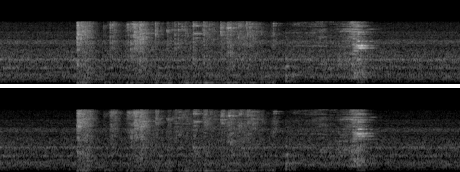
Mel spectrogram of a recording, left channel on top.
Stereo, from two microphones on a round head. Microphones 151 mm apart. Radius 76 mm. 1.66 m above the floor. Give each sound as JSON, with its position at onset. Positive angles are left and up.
{"t": 0.8, "sound": "keys jangling", "side_deg": 30, "distance_m": 4.0}
{"t": 2.9, "sound": "cutlery clinking", "side_deg": 20, "distance_m": 1.7}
